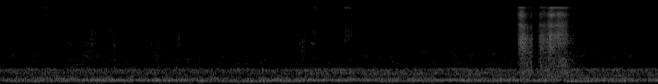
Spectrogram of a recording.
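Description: Soft crinkling and rustling of disposable plastic gloves as a filled pancake is handled and set onto a plate, with a brief louder rustle a little over five seconds in, over a steady low hum.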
